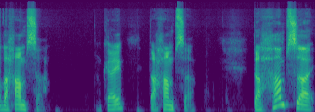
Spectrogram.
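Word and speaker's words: همزة: The hamsa is a glottle stop.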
